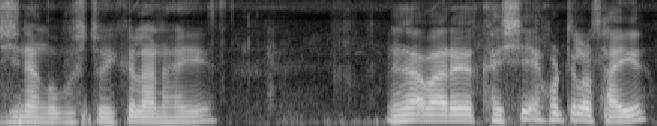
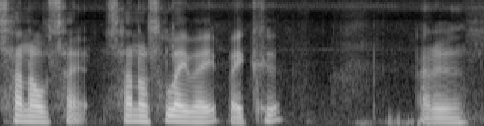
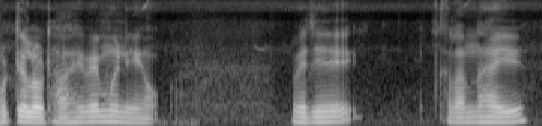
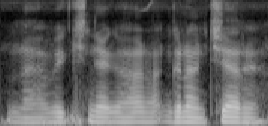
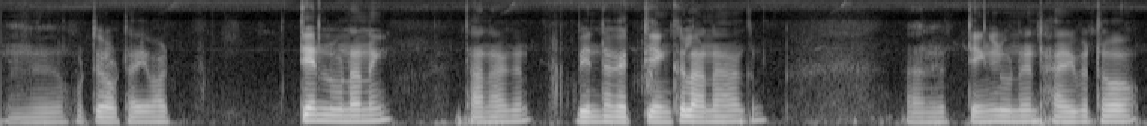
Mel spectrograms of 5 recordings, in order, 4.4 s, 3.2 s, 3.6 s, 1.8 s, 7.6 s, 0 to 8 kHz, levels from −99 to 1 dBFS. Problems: constant background noise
